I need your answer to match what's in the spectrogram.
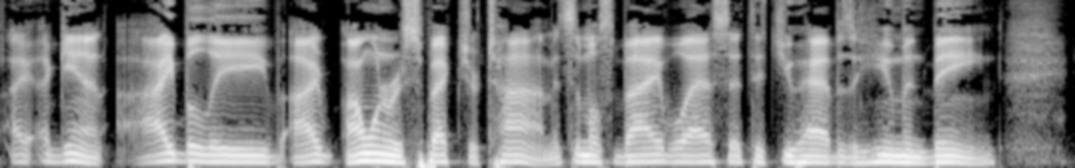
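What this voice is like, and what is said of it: Southern accent. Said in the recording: “this southern accent”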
